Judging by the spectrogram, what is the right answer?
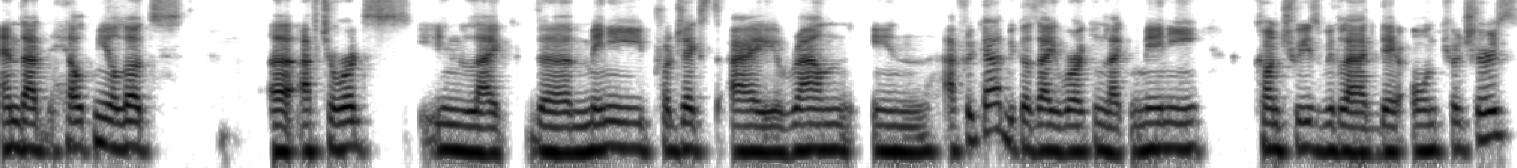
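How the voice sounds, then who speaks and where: A man with a French accent speaks at a moderate pace in a fairly high, somewhat breathy voice. His intonation is monotone and flat, his loudness very even, and the recording very clean with a silent background. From France. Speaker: designer. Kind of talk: interview.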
